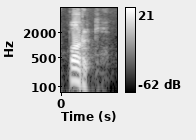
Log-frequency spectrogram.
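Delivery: "Porque" as POR-que, first syllable punched; stress on the first syllable. Shown as a demonstration. Teacher showing students the pronunciation, first-syllable stress on "Porque". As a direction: say "Porque" with weight on POR, letting que drop. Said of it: "fíjate bien cómo es la pronunciación".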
